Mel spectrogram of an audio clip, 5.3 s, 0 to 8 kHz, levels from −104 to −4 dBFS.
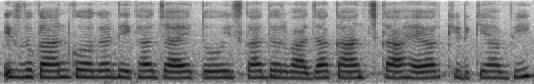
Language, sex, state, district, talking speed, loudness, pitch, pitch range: Hindi, female, Chandigarh, Chandigarh, 170 wpm, -15 LUFS, 235 Hz, 225-245 Hz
